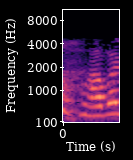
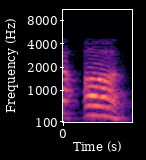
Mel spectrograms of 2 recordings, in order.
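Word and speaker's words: hour: पे बोलूं आर, तो ये इसको हावर नहीं बोलते हैं बच्चों, क्या बोलते हैं, प्रोनाउंसिएशन क्या है इसका, आर, तो साउंड किसका आ रहा है, ओ का साउंड आ रहा है, तो यहाँ पे क्या लिखेंगे हम, एन आर।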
